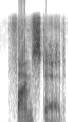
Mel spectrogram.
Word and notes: farmstead: American English

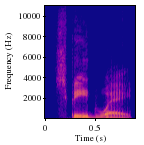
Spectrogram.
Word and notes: speedway: American English

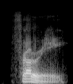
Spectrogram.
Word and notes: friary: American English

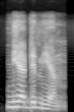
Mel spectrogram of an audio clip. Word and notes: neodymium: Indian

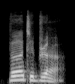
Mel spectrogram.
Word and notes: vertebra: Indian

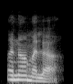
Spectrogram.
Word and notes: anomalure: Indian

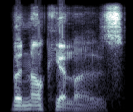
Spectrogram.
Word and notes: binoculars: British English

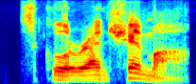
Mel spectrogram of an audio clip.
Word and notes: Sclerenchyma: American English

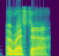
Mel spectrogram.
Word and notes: arrester: British English

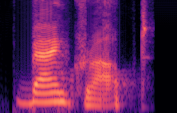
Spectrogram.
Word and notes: bankrupt: Indian

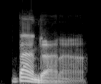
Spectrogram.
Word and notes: bandanna: British English

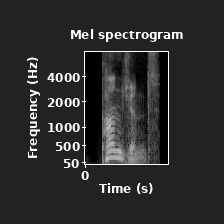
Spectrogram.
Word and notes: pungent: British English

